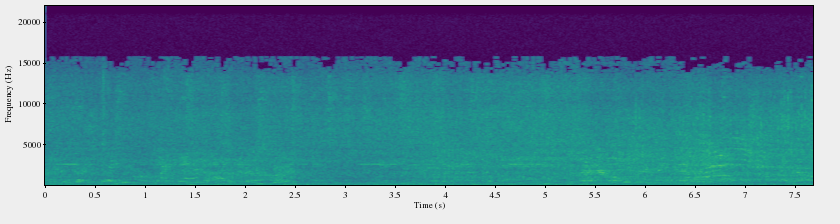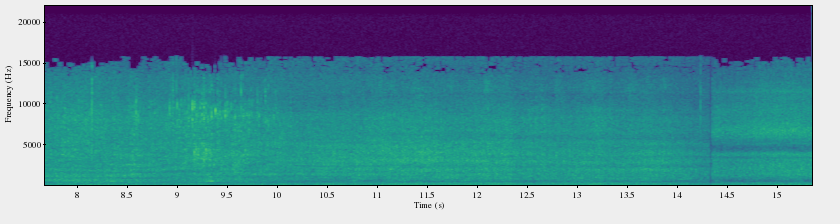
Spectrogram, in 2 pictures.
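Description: A small propeller plane drones as it flies low overhead.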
